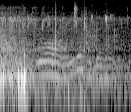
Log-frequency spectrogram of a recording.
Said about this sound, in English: There's a whole big flock of crossbills in a Douglas fir right here foraging on combs.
